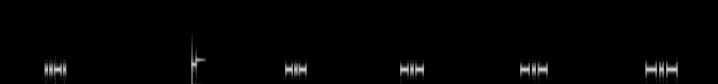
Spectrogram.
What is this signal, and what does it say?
Morse code, heard as a keyed tone, about 47 wpm, spaced as for 9 wpm, 690 Hz. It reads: F KKKK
